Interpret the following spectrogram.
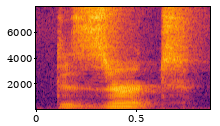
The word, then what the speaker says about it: desert: that's called a desert even though it's spelled the same this is the verb does desert with the ex and or stress on the second syllable desert and it sounds like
